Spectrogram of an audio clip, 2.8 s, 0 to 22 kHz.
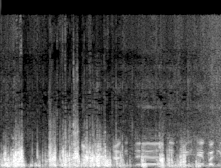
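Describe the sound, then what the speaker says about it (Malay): Strong wind of about 25 knots roars across a sailing boat at sea, a loud buffeting rush that fills the microphone, with a voice speaking faintly beneath it. "Bunyi angin sangat kuat."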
